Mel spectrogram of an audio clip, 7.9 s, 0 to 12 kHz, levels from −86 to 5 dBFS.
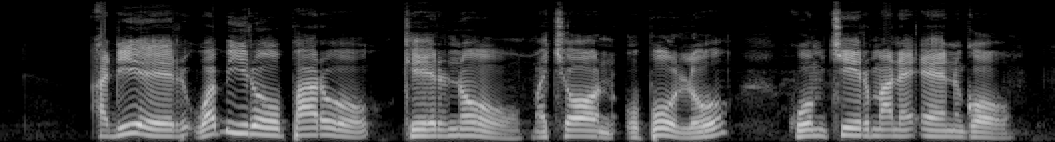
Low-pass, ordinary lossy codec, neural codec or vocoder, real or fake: none; none; vocoder, 24 kHz, 100 mel bands, Vocos; fake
